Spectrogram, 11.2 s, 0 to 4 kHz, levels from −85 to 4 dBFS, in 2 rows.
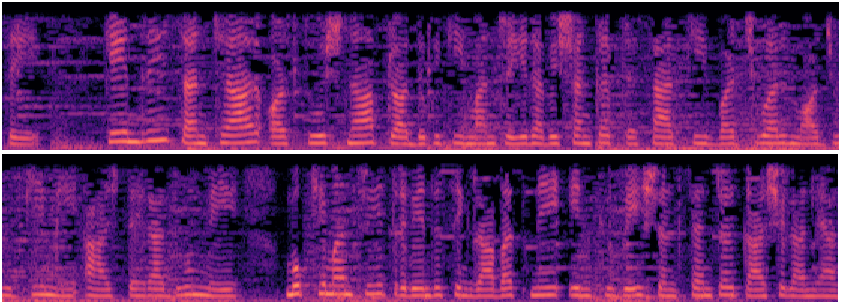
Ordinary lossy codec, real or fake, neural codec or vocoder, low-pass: none; real; none; 3.6 kHz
